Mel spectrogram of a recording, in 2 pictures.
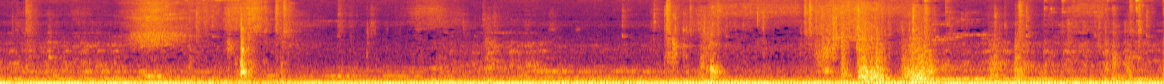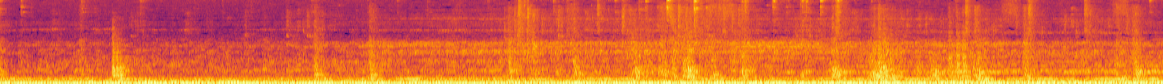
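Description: A vehicle engine hums steadily close by.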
